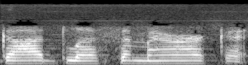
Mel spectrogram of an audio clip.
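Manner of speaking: plain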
